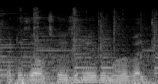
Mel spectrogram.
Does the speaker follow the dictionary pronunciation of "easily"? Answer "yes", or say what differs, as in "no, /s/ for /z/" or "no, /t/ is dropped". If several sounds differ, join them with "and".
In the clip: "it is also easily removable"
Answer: no, /l/ is dropped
